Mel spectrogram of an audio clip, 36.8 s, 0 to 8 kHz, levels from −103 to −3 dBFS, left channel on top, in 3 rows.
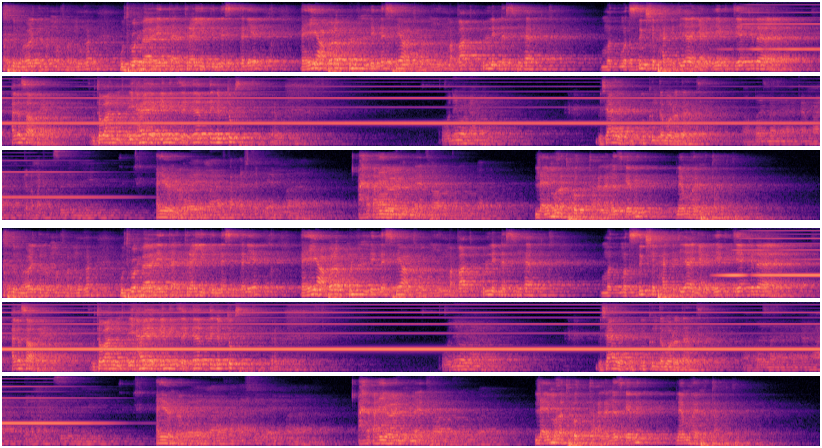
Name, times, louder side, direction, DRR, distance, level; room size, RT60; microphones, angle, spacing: voice 1, 0.0-8.5 9.0-11.8 12.4-13.1 13.6-17.0 20.8-20.9 21.2-22.9 26.5-27.3 29.9-31.0 32.5-34.1 34.6-35.6, equal, 5° right, -2 dB, 0.9 m, -30 dB
sound 1, 10.6-26.4, right 7 dB, 80° right, 1.1 m, -33 dB
voice 2, 13.8-14.2 16.5-16.7 18.9-19.6 23.4-25.9 27.2-29.2 30.1-31.8 34.8-35.0, left 1 dB, 70° left, -3 dB, 2.1 m, -40 dB
16.0 x 9.4 x 3.3 m, 2.6 s
head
